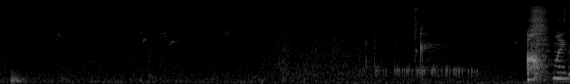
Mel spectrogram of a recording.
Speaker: did you hear that was my stomach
